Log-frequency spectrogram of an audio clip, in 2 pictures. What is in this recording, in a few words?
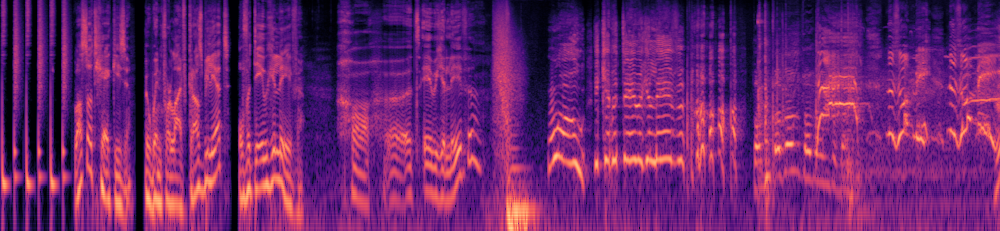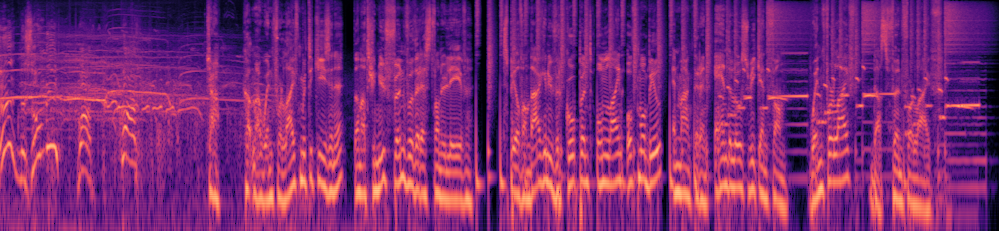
Radio NL; WinForLife; Zombie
